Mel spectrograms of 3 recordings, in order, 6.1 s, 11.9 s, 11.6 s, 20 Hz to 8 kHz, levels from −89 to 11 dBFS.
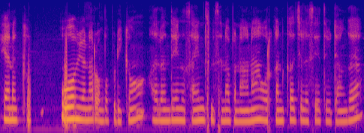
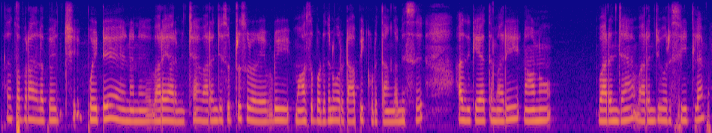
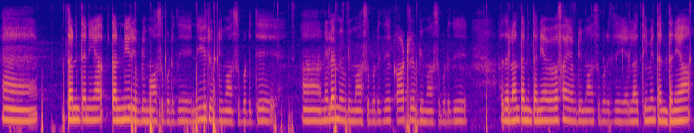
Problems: background sounds at intervals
